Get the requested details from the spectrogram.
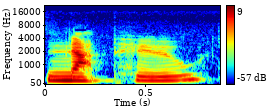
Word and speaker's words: Napue: Um, and it's called well, I think it's pronounced Napue gin, okay. – N A P U E, and it's distilled in Kyrö Distillery, um, which is further north in Finland.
